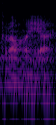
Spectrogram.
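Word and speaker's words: promaja: I think this is like, again, 3 syllables, promaya. It's not promaya, but promaya.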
